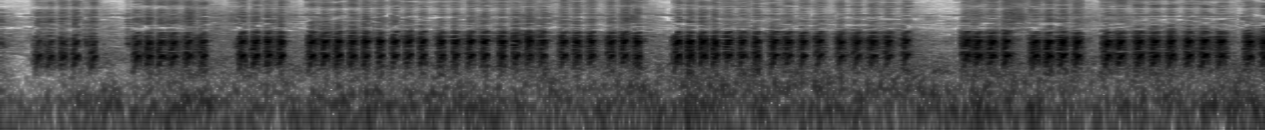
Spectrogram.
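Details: Yellow-vented bulbul chicks begging in the wild while a parent feeds them: harsh, rapidly pulsed raspy chatter, nearly continuous, broken by brief pauses into long bursts over about six seconds.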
